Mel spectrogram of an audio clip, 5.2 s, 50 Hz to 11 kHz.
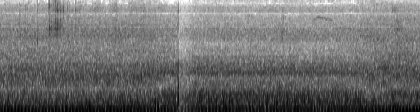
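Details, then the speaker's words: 2017 4-ton air conditioner with LG scroll compressor, suction line cold and sweaty, liquid line warm: smooth, steady low hum with even tone, no rattles or knocks; compressor running normally. "Love the nice LG scroll sound."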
